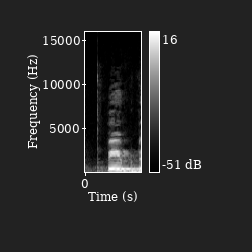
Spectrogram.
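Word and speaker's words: pipped: Next is शी, अच्छा यहां पर देखिए स्पेलिंग थोड़ी सी गलत होगी, पाइप्ड नहीं होगा बेटा, पिप्ड होगा, पिप्ड।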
